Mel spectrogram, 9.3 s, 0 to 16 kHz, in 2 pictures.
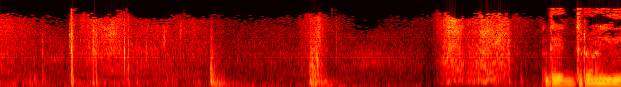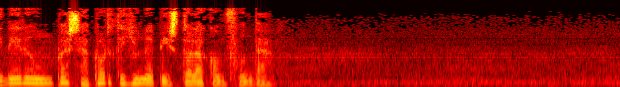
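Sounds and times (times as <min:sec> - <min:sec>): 
bag being unzipped with a raspy zip: 0:03.2 - 0:04.0
speech: 0:04.1 - 0:06.9.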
